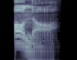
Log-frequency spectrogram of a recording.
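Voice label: "ono", Polish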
